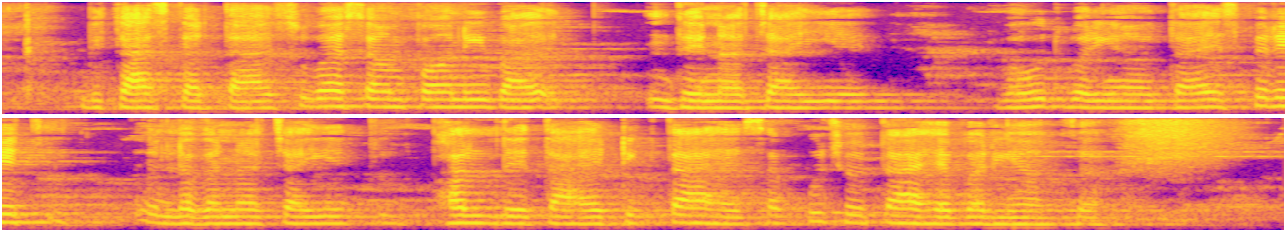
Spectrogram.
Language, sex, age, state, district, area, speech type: Hindi, female, 45-60, Bihar, Begusarai, rural, spontaneous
